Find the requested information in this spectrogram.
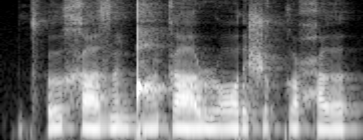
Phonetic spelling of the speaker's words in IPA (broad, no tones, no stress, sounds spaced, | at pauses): t͡sʼ ɵ x a z ə̃ ɡ͡ǃ ã k a ɹ ɔ ɾ ə ʃ ɔ k ɵ ħ ə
